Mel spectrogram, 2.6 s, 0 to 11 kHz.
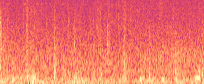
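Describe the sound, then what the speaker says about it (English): Steady rain falling in The Witcher 3, a quiet continuous hiss of drops with faint hoofbeats scattered through it. "This downpour's a bastard, it is."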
